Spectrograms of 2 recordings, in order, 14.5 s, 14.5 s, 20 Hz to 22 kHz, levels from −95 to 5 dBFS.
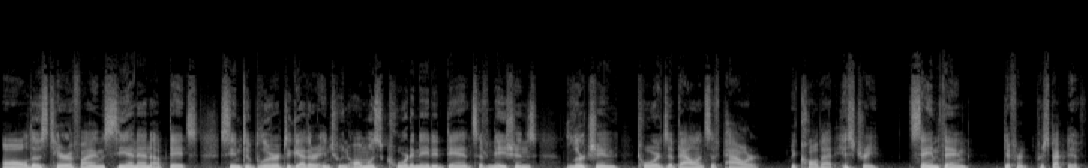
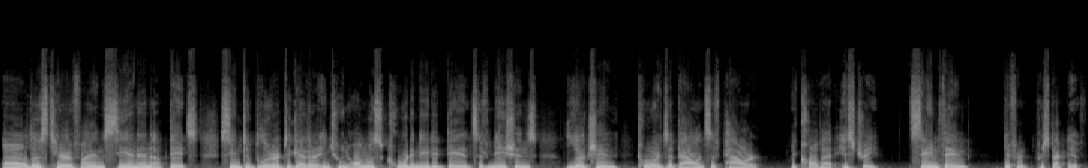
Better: first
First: none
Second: distortion; slight; 10 dB below the speech

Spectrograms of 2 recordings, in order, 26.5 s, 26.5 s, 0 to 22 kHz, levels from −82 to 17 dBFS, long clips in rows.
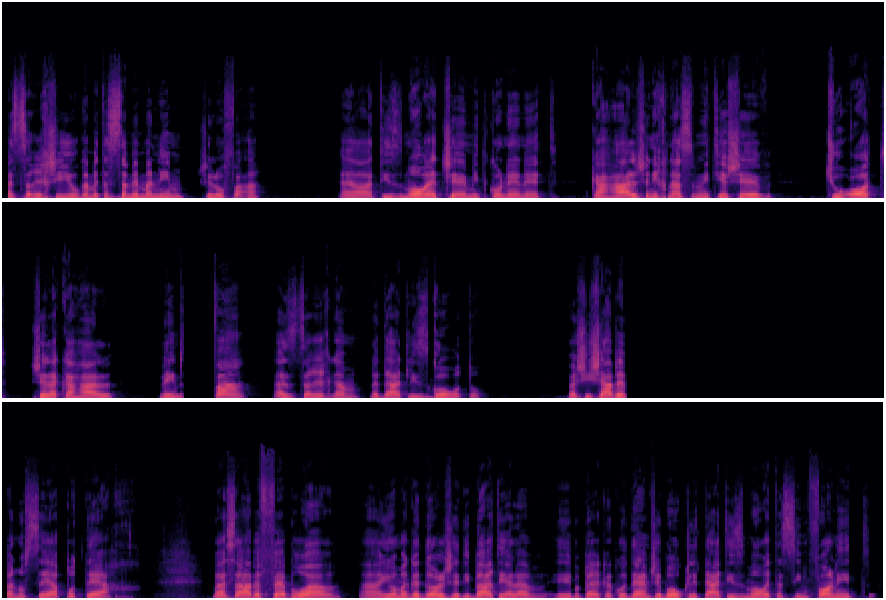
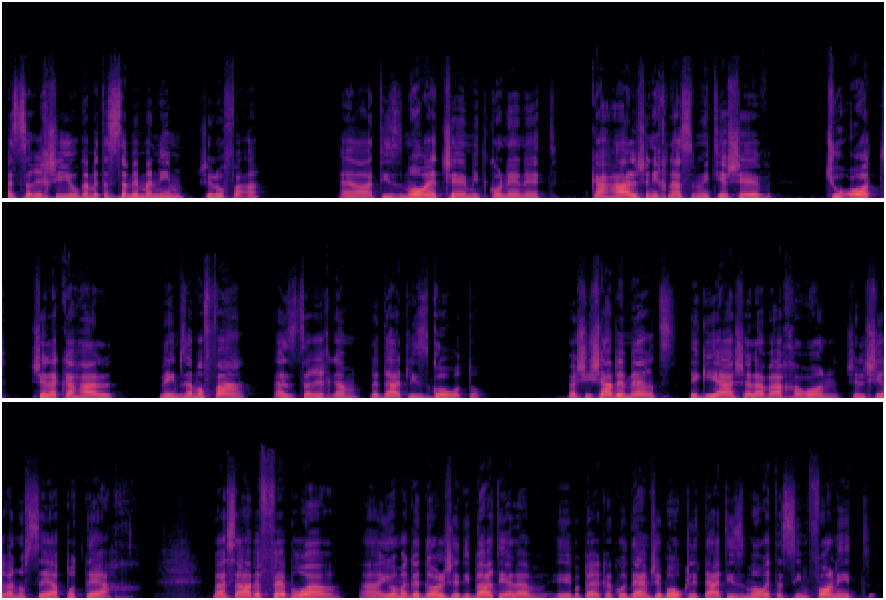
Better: second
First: audio cutting out; at 11 s and at 15 s for 2.5 s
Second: none

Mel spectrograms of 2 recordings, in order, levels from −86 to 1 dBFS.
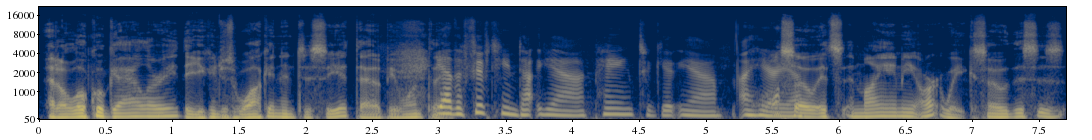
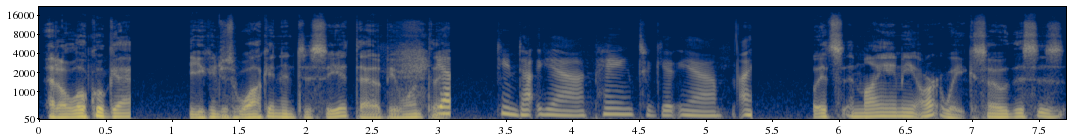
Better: first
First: none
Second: audio cutting out; at 0.5 s, at 3 s and at 5.5 s

